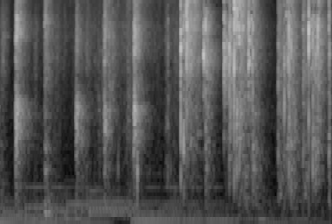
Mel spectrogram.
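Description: A kindergarten teacher in a bilingual class in Tyler, Texas, claps to get the children's attention: a series of about ten sharp hand claps in a quick rhythmic pattern, some clustered together, with a steady low hum and faint tones underneath and no talking.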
